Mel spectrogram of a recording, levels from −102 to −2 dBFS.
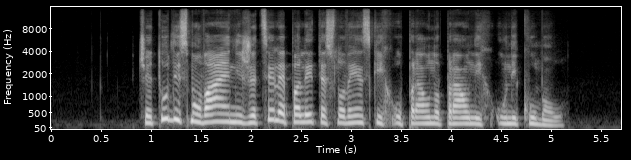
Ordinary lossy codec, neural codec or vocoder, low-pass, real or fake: none; codec, 44.1 kHz, 7.8 kbps, DAC; 14.4 kHz; fake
